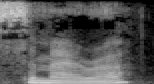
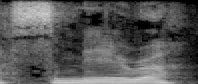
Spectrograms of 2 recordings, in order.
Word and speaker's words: Samara: Her name is Samara. When you see it written down, quite often people think it's Samara, Samira, Samer, whatever kind of convolution of those.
